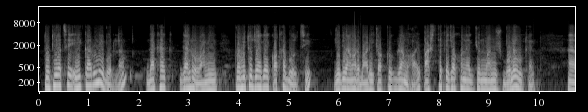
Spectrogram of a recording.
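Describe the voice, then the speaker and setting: A man from Bangladesh gives a spoken lesson, pausing often and asking his listeners rhetorical questions. His voice sits low and dark. The recording sounds dull and lo-fi. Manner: measured, with frequent pauses and rhetorical questions. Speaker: speaking teacher. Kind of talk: spoken lesson on standard pronunciation.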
